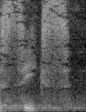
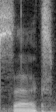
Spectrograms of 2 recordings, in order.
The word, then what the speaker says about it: Seax: I'll say Seax because that's how Eivor's pronouncing it, even though I've always thought it was Sax, but anyway.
